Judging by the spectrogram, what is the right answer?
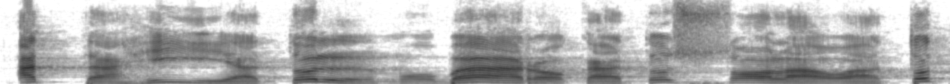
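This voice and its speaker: A male preacher, giving a religious lesson in a high, bright voice. He drills pronunciation at an unhurried pace, repeating each word and correcting it. The sound carries a long hall reverb. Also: dull audio. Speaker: Islamic preacher teaching prayer recitation.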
